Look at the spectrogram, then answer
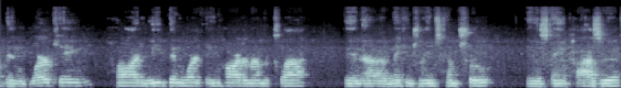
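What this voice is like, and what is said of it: Slightly hoarse voice. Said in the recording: “my voice a little bit hoarse right now.”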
